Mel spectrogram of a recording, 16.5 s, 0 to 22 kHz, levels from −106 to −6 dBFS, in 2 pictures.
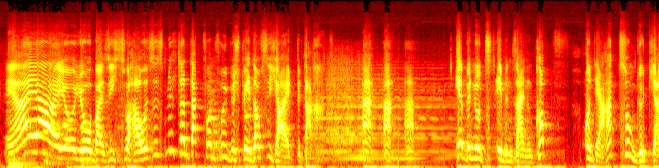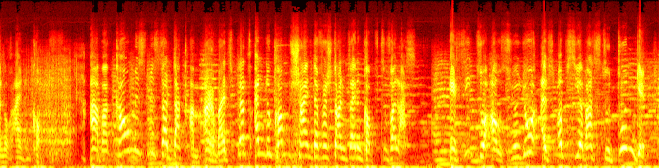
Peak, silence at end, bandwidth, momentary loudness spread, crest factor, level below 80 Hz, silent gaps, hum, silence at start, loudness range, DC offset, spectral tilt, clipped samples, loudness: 0 dBFS; 0 s; 12.5 kHz; 9 LU; 16 dB; -34 dBFS; none; none; 0.05 s; 3 LU; under 0.1%; -2 dB/octave; under 0.1%; -17 LUFS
